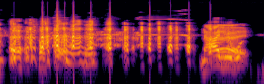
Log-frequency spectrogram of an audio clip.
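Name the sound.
chicken clucking sound effect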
